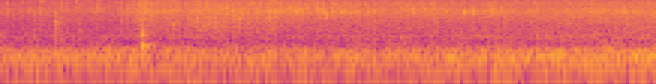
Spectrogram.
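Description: Julienned ginger sizzling in a thin layer of hot sunflower oil in a wok on high heat, a steady frying hiss that swells about a second in. A couple of small clicks sound near the start.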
